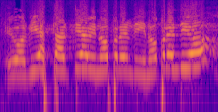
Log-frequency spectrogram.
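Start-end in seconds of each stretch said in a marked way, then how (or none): 1.4-2.0 rising, puzzled "¿No prendió?" ending high; surprised question. Acted. Narrator wondering why the car won't start, "¿No prendió?" rising. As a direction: ask "¿No prendió?" in disbelief, rising at the end.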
